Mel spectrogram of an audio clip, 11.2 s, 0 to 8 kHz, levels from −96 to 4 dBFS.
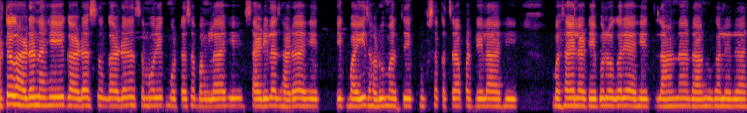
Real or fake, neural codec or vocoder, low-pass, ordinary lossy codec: real; none; none; none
